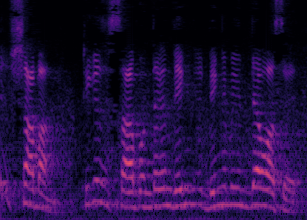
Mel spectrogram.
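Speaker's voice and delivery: ordinary talk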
